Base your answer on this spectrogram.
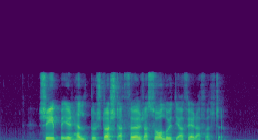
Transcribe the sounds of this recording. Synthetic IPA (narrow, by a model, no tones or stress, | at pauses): ʃiːpəɛːɹɦɛlt̪ʊɹst̪œʃʈa̰ːt̪føːɹasɔːlʊjt̪ɪa̰ːfeːɹa̰fœ̰l̥t͡ʃɪ̰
